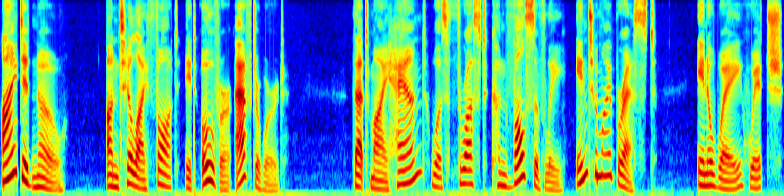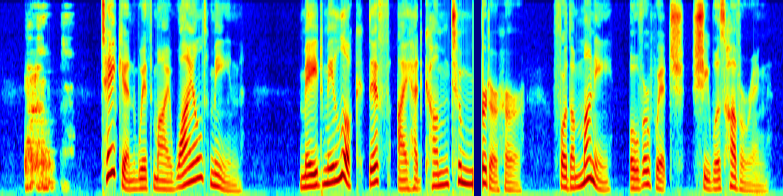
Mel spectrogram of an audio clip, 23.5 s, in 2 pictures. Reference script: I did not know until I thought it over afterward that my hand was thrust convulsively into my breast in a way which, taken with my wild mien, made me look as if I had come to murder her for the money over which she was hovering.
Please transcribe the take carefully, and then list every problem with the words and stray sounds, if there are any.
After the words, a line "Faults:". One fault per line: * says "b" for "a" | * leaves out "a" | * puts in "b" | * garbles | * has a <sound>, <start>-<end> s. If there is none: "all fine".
I did know until I thought it over afterward that my hand was thrust convulsively into my breast in a way which, taken with my wild mien, made me look if I had come to murder her for the money over which she was hovering.
Faults:
* leaves out "not"
* has a throat clearing, 12.1-12.9 s
* leaves out "as"
* has a dropout, 18.9-19.0 s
